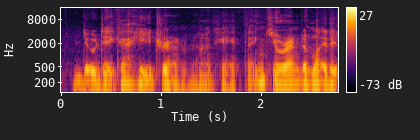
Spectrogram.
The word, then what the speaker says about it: dodecahedron: pyramid which and this thing i can't really pronounce do something hold on dodecahedron dodecahedron okay thank you random lady from the dictionary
